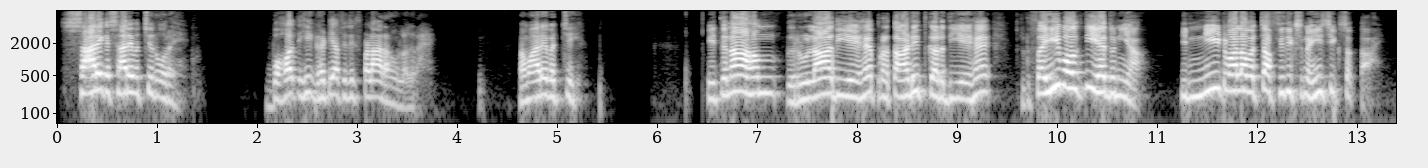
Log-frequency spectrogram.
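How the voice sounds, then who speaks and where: A man teaching physics in a joking, teasing manner, with playful scolding and sudden shifts between loud and soft. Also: sits high, normal speed, pauses often. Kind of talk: comic classroom lecture.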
